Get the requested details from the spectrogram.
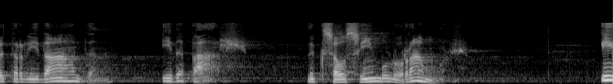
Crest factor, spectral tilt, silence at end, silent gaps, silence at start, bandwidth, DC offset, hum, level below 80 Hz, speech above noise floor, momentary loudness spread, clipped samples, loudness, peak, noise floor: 20 dB; -5.5 dB/octave; 0 s; none; 0 s; 7.4 kHz; under 0.1%; none; -66 dBFS; 32 dB; 17 LU; under 0.1%; -23 LUFS; -4 dBFS; -56 dBFS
